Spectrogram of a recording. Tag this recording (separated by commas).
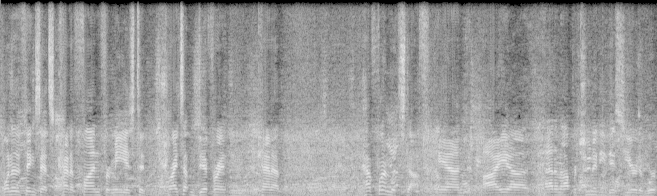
Speech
